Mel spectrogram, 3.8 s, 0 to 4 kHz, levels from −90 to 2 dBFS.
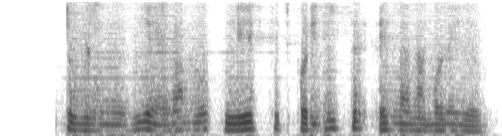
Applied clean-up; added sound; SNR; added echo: neural separator model SepFormer WHAMR!.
